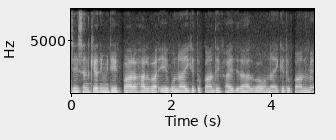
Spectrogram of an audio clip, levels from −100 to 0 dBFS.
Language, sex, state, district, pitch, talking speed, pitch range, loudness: Bhojpuri, female, Uttar Pradesh, Deoria, 180 Hz, 260 wpm, 175-185 Hz, -16 LUFS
